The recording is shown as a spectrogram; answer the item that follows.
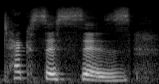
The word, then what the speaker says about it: Texas's: But you hear in the pronunciation, if the noun is Texas, we say Texas's. So it's sort of that extra Z sound.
